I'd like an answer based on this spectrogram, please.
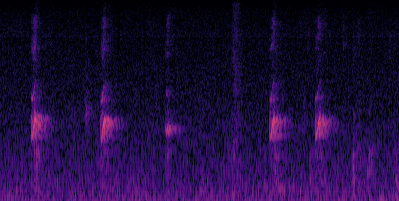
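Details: Robin's Cavalier King Charles Spaniel puppies whimpering in a kitchen on a cloudy Monday morning: five brief, high-pitched whimpers come at uneven intervals, two close together near the end, against quiet room hiss.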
